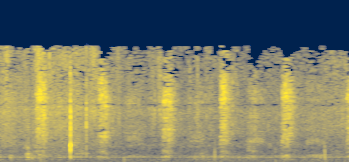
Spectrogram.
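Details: Muscovy duck heard at close range making a few breathy, wheezing exhalations with a brief sharp click near the start, the puffs spaced unevenly over a few seconds.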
